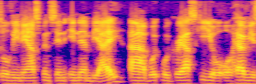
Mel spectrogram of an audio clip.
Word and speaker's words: Wojnarowski: the tweets, breaks all the announcements in NBA, Wojnarowski or however you say his name. Yeah, Wojnarowski.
